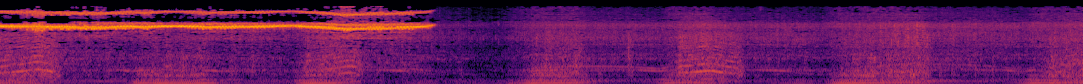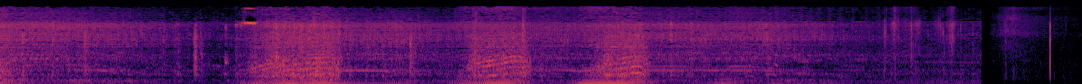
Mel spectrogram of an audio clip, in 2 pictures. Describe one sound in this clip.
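A car engine idles nearby.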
